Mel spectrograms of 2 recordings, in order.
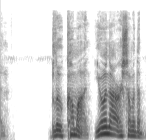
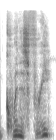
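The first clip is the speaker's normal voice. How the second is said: ordinary delivery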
